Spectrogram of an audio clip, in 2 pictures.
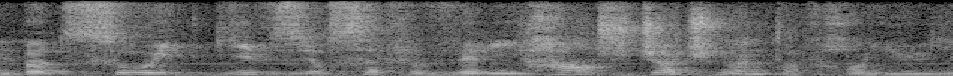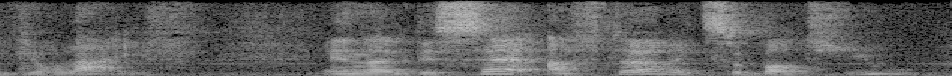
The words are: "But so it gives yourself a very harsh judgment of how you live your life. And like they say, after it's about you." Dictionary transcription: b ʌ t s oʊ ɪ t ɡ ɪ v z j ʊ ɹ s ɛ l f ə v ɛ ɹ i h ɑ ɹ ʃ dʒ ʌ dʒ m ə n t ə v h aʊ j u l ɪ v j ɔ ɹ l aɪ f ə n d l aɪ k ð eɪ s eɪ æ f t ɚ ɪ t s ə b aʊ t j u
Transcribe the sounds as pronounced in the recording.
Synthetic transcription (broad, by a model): b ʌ t s oʊ ɪ t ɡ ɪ v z j ʊ ɹ s ɛ l f ə v ɛ ɹ i h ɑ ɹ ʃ dʒ ʌ dʒ m ə n t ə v h aʊ j u l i v j ɔ ɹ l aɪ f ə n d l aɪ k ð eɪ s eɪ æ f t ɚ ɪ t s ə b aʊ t j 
